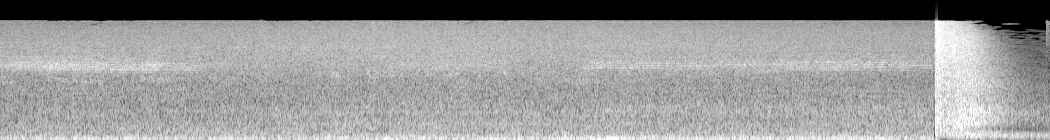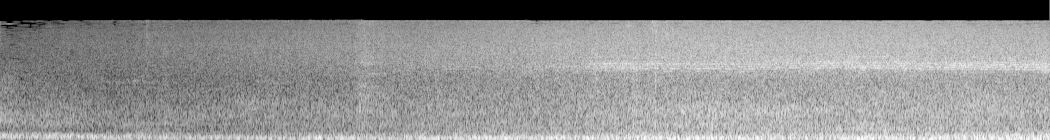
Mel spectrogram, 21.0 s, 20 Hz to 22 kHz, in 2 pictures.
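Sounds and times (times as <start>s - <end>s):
high insect drone: 0.0s - 9.4s, 10.8s - 21.0s
outdoor background noise: 0.0s - 21.0s
rifle shot: 9.4s - 10.8s.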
